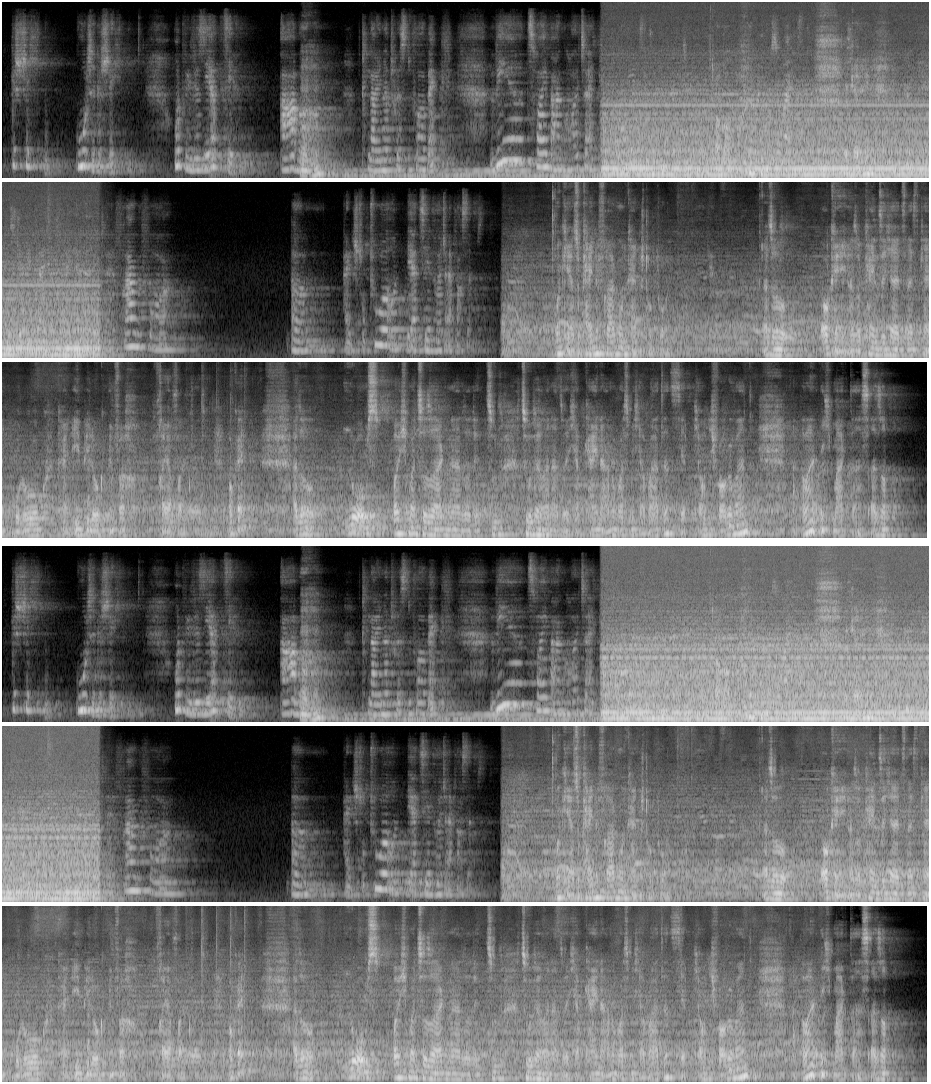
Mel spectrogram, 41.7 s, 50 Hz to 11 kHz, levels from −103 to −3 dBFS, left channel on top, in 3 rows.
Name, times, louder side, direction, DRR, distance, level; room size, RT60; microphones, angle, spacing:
voice 1, 0.1-0.7 1.1-2.0 2.2-3.7 4.2-4.8 5.4-10.3 11.0-13.2 13.5-16.5 18.2-21.0 24.5-24.9 29.1-29.5 31.8-32.0 38.7-38.9, equal, 25° left, 3 dB, 1.9 m, -35 dB
voice 2, 4.5-4.8 10.6-11.3 12.2-13.3 22.1-23.9 25.3-25.7 26.2-32.5 32.9-41.1, right 1 dB, 10° right, 8 dB, 1.7 m, -26 dB
sound 1, 5.1-12.4, left 1 dB, 60° left, 2.3 m, -41 dB
sound 2, 9.0-15.4, right 2 dB, 35° right, 1.0 m, -22 dB
sound 3, 21.4-40.2, right 3 dB, 65° right, 1.2 m, -35 dB
29.0 x 27.5 x 7.1 m, 1.5 s
head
